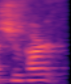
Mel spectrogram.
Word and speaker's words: Shukart: Um and prior to you uh and investigator Shuart, uh am I pronouncing his name correctly? Shukart. Shukart. Yeah. Prior to you and investigator shoe cart uh receiving um the deedent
